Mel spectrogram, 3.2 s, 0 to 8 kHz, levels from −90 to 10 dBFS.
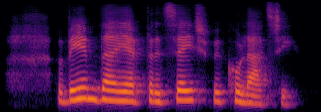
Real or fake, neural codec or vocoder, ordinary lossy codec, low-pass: fake; codec, 16 kHz, 0.3 kbps, FocalCodec; none; none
